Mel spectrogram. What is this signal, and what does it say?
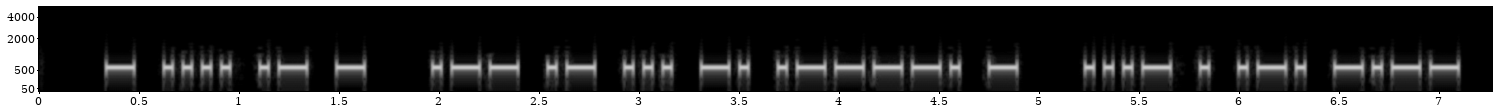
Morse code, heard as a keyed tone, about 25 wpm, 600 Hz. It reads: THAT WASN'T VERY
